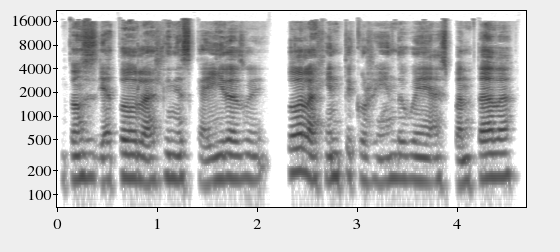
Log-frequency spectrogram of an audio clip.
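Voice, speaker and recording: Young adult woman, Mexican accent, casual slangy storyteller, lower-pitched voice. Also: moderate pace. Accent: Mexican Spanish. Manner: animated slangy storytelling, peppered with filler words. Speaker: storyteller among friends. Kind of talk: casual chat.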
